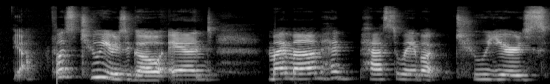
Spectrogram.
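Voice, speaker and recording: Her voice is fairly high, and the woman's pitch varies in an ordinary way. Noticeable background noise can be heard. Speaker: beauty and lifestyle vlogger. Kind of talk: personal vlog, heart-to-heart. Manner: casual, hesitant.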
